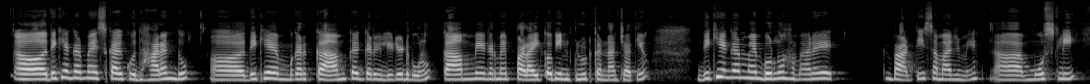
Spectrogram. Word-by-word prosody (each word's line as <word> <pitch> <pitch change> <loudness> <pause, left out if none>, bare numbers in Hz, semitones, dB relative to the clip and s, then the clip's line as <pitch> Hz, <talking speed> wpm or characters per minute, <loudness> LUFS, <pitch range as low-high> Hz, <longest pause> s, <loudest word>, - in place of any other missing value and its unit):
अ, 245 0 +7
देखिए 275 +5 +1
अगर 295 0 +1
मैं 290 0 0
इसका 275 -1 +1
एक 250 0 0
उदाहरण 225 +4 +1
दूँ 255 +2 0 0.2
अ, 215 -1 +1
देखिए 270 +3 +2
अगर 245 0 -2 0.2
काम 220 +1 +4
का 275 +1 0
अगर 250 -1 -2
रिलेटेड 235 +1 -1
बोलूँ, 210 +4 -4
काम 235 0 +3
में 265 +1 0
अगर 250 -1 -3
मैं 255 0 -2
पढ़ाई 220 -2 +4
को - - +7
भी 255 - +2
इनक्लूड 240 0 -1
करना 210 -4 -3
चाहती 210 +1 -4
हूँ। 265 - -6 0.5
देखिए 345 +6 +2
अगर 320 0 0
मैं 295 -2 0
बोलूँ 265 +2 +2
हमारे 255 +2 -1 0.6
भारतीय 240 0 -2
समाज 235 -5 -3
में 220 +5 -8 0.2
अ, 215 -1 -1
मोस्टली 255 +5 -3
245 Hz, 205 wpm, -19 LUFS, 225-265 Hz, 0.6 s, अ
